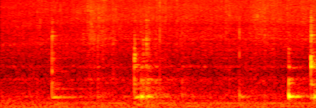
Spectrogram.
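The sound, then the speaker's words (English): Bacon fries in a pan as it turns crispy and renders out its fat, a soft steady sizzle broken by a few short scraping stirs. “So the bacon's starting to get uh, crispy and we've rendered out a little bit of fat.”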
